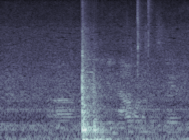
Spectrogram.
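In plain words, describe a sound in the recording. A cabinet door bangs shut.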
